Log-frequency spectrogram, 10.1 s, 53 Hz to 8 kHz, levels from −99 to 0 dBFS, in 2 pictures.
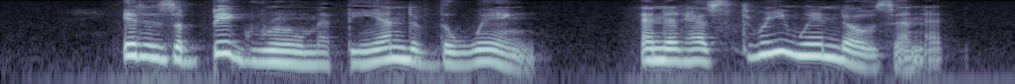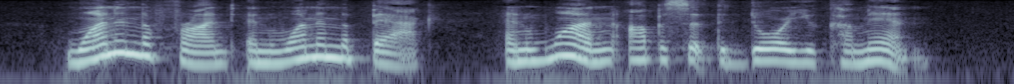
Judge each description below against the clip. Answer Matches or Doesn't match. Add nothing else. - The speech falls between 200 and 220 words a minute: Matches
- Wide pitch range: Doesn't match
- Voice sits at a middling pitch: Doesn't match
